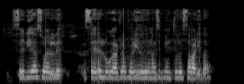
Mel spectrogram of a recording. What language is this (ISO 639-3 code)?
spa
